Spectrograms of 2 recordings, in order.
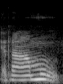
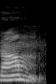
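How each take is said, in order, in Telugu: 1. ఈ పేరు అచ్చుతో అంతమవుతుంది. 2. ఈ పేరు హల్లుతో అంతమవుతుంది. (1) "ము అంటే ఊతో అంతం" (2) "కానీ ఇక్కడ"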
